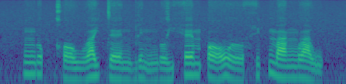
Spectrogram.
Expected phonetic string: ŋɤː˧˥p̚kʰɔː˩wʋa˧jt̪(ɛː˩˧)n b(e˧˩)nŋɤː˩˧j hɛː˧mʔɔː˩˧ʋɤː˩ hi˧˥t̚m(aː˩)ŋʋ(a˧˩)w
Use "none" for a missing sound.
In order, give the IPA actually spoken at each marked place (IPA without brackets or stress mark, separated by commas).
ɛː˩, e˧˩, aː˧, a˧˩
